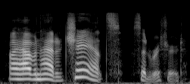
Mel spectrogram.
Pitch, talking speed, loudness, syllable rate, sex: 225 Hz, 220 wpm, -18 LUFS, 6.0 syllables/s, female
